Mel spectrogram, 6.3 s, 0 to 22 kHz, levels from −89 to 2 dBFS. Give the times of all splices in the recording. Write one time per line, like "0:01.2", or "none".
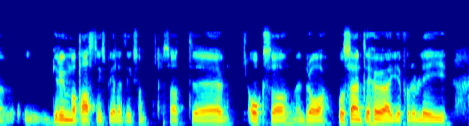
0:02.2
0:04.5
